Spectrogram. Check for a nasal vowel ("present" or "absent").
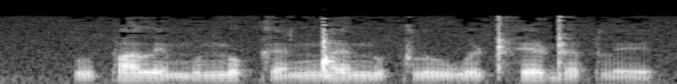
absent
